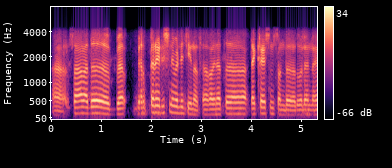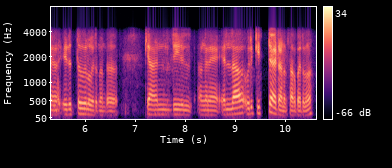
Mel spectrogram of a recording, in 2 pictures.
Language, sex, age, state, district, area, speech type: Malayalam, male, 30-45, Kerala, Idukki, rural, conversation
